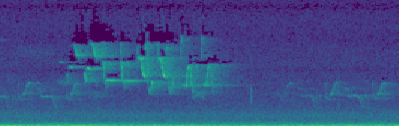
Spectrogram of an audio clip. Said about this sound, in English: There's a Carolina wren.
